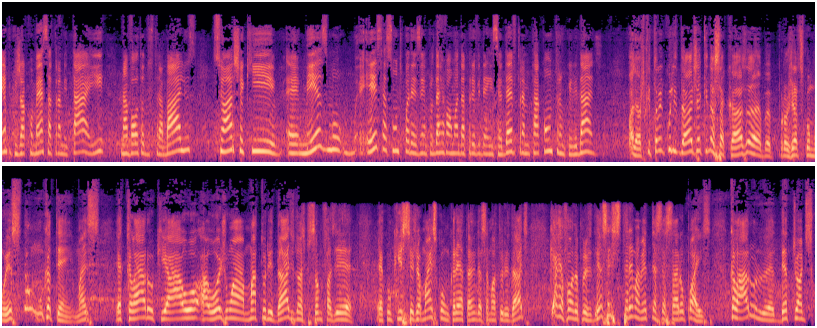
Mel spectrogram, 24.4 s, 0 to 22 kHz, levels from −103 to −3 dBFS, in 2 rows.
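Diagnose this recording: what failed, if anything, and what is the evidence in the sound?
A call bitrate drop in the codec stage degrades the audio from 16.66 to 23.17 s. Bandwidth estimation throttled the encoder, and the grainier, watery sound fits a rate near 11 kbps for about 5.2 s. On a spectrogram, content above 8 kHz vanishes, where the audio previously extended to 20 kHz.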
